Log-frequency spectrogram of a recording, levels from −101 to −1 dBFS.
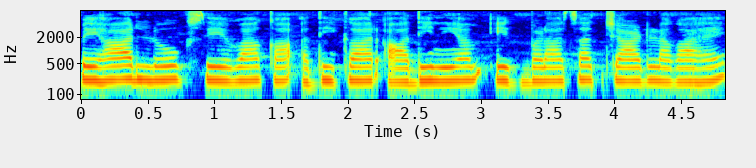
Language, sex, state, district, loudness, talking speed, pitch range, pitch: Hindi, female, Bihar, Gopalganj, -28 LUFS, 135 wpm, 205-215 Hz, 210 Hz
